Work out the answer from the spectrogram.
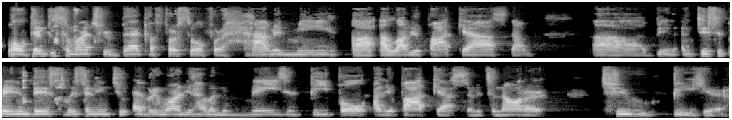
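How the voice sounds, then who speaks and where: A man with an Eastern European accent shares personal stories as a podcast guest. His pitch is mid-range, and he speaks casually, pausing often and doubling back on words. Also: steady tone, low-quality recording. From Ukraine, born in Moldova. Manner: halting, with frequent hesitations and repeated words. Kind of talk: casual personal storytelling in an interview.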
